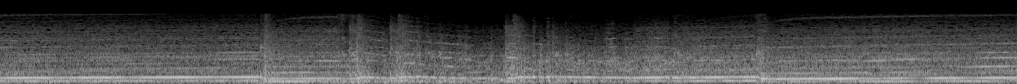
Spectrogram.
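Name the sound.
race cars driving in a racing video game at Watkins Glen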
